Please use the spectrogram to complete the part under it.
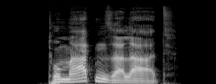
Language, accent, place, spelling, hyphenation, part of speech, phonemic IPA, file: German, Germany, Berlin, Tomatensalat, To‧ma‧ten‧sa‧lat, noun, /toˈmaːtn̩zaˌlaːt/, De-Tomatensalat.ogg
- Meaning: tomato salad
